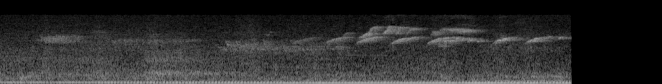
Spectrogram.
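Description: A bird chirping, a run of short high notes in quick succession in the second half, over a steady low hum; the sound cuts off suddenly shortly before the end.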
